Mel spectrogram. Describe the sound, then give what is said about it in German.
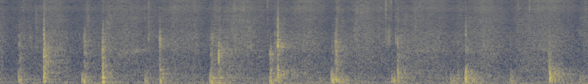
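Footsteps climbing a staircase in a college building, many steady, evenly spaced soft thuds in a regular walking rhythm, with no talking. “Gehen wir hier die Treppe rauf.”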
